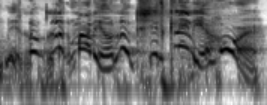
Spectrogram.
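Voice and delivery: exaggerated Italian cop impression; Italian accent. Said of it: "it's Mario".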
